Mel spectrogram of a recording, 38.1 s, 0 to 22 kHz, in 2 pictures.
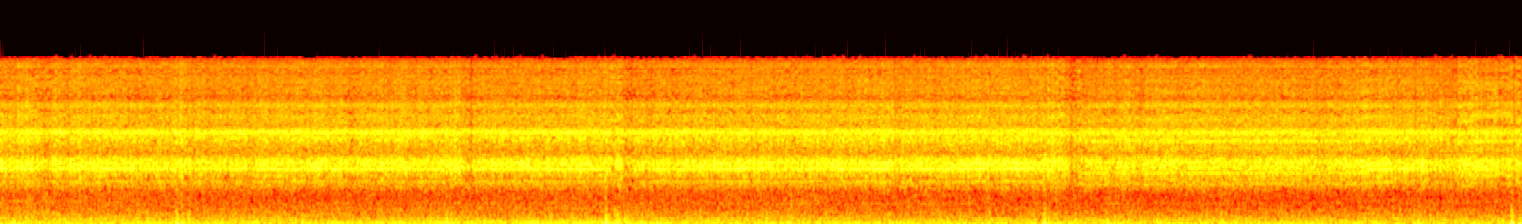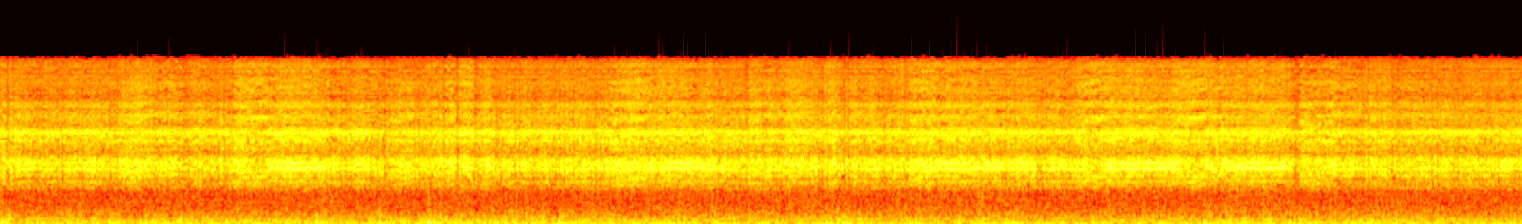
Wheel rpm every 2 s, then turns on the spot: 230, 230, 230, 230, 230, 230, 230, 220, 220, 230, 230, 230, 230, 230, 230, 230, 230, 220, 230.
none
